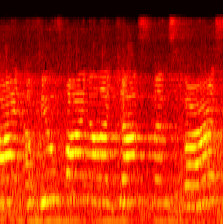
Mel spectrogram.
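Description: Background music: a melody of short held notes that step from one pitch to the next.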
